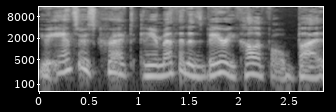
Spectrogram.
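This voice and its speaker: A raspy put-on character voice at a middle pitch and a very fast pace. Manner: hesitant.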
